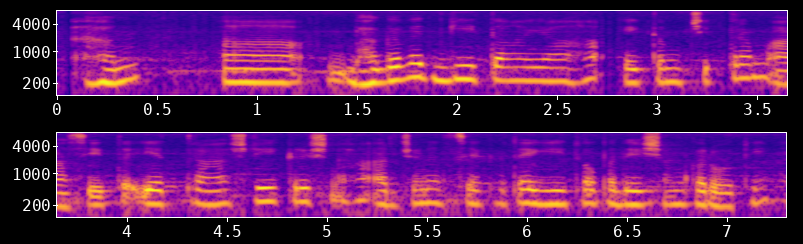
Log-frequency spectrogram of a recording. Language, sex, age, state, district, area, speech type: Sanskrit, female, 18-30, Karnataka, Chikkamagaluru, rural, spontaneous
